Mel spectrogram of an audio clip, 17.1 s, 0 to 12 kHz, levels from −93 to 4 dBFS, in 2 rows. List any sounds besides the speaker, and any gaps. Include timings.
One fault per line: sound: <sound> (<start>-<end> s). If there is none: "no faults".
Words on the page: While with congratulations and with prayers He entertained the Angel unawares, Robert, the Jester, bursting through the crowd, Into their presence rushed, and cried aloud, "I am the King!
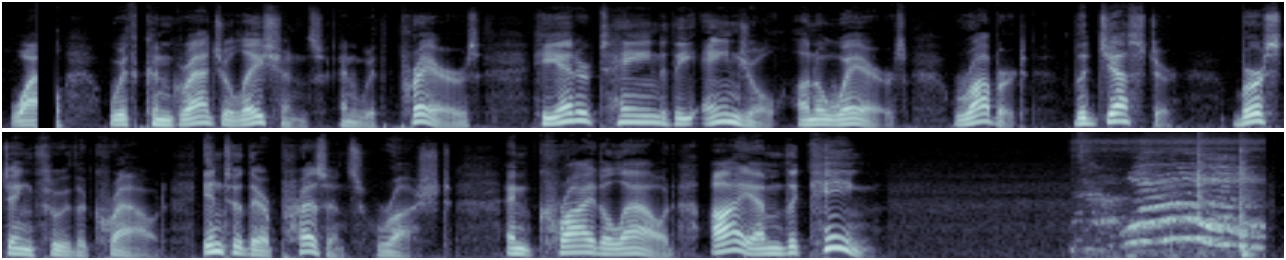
sound: dropout (0.2-0.4 s)
sound: sniff (15.6-17.0 s)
